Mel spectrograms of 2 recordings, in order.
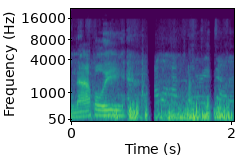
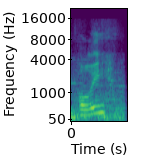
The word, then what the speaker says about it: Napoli: I love you get Napoli good fact if you've been watching the channel long enough you know I used to pronounce that mega wrong and called it the pulley bounding it up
